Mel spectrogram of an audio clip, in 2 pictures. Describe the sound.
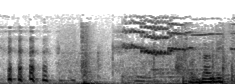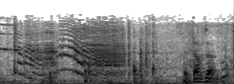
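Creaking door of a room in a retirement home, a long drawn-out squeal with wavering, gliding pitch that swells and lingers for several seconds.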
